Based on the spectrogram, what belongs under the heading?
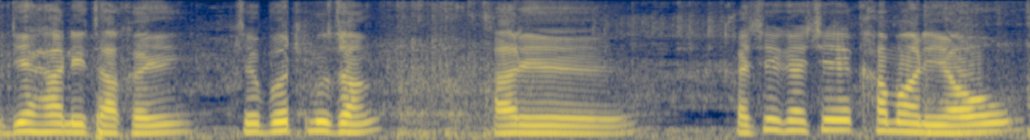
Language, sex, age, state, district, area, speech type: Bodo, male, 60+, Assam, Baksa, urban, spontaneous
